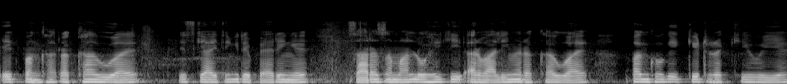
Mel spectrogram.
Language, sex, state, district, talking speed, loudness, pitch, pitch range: Hindi, male, Haryana, Charkhi Dadri, 185 wpm, -18 LUFS, 110 Hz, 105-115 Hz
